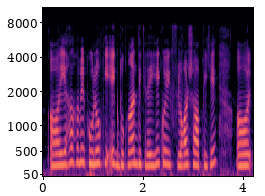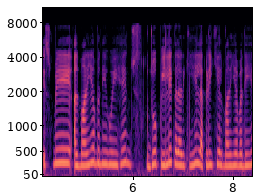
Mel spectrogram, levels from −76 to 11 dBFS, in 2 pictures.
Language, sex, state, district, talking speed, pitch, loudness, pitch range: Hindi, female, Bihar, Gopalganj, 220 wpm, 240 Hz, -16 LUFS, 225-260 Hz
